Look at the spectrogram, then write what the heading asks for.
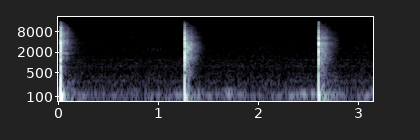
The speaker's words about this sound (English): Golf clap.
